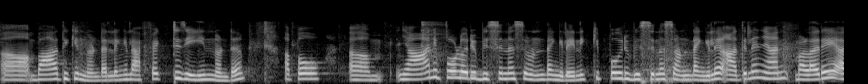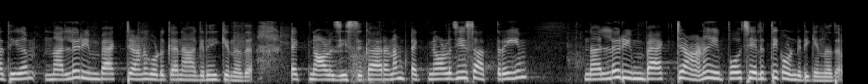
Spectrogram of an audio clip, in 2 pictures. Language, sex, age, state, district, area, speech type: Malayalam, female, 18-30, Kerala, Thiruvananthapuram, rural, spontaneous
